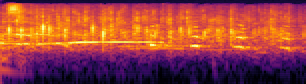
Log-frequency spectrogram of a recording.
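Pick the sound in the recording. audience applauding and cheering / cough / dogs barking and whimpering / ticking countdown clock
audience applauding and cheering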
